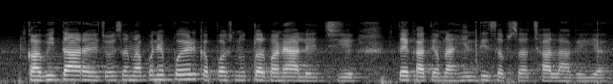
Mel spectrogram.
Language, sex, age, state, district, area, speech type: Maithili, male, 18-30, Bihar, Saharsa, rural, spontaneous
